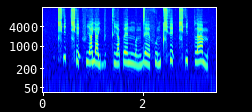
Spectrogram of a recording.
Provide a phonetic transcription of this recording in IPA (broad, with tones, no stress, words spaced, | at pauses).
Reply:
t͡ɕʰi˥˩t̚t͡ɕʰe˨˩ʔfi˩˦a̯ ja˨˩jbe˨˩k̚ti˩˦a̯ pɛː˧nŋo˩˦n dɛː˨˩fu˩˦n t͡ɕʰe˥˩ʔt͡ɕʰi˥˩t̚ pla˥˩m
